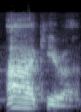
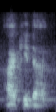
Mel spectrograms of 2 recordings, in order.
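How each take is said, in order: First: One syllable gets strong extra emphasis. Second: It is said plainly, without extra emphasis. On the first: "you're putting like emphasis" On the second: "instead of just saying Akira"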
